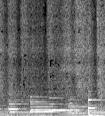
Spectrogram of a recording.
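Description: Quiet background music: soft held notes that step from one pitch to another, with a single light knock near the end.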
